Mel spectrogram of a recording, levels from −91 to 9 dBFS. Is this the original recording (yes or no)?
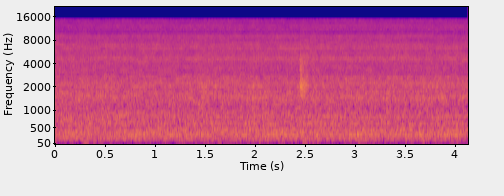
no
